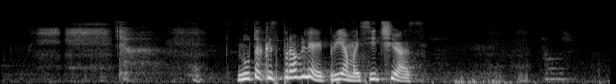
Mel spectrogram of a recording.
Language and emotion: Russian, angry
